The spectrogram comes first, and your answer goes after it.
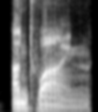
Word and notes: untwine: British English

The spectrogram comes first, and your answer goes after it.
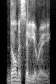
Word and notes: domiciliary: British English

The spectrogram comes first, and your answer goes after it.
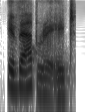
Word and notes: evaporate: Indian

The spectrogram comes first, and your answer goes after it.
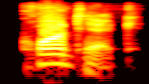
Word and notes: quantic: American English

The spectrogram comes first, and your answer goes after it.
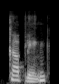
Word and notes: coupling: Indian

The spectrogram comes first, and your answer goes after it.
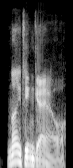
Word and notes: nightingale: British English

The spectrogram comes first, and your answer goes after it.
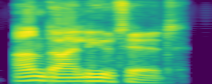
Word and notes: undiluted: British English

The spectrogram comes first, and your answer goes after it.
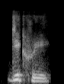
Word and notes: decree: Indian

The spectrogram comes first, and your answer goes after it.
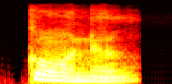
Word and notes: cornel: Indian

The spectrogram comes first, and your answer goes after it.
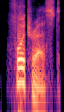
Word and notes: footrest: American English

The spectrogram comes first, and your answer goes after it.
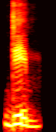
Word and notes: dame: Indian

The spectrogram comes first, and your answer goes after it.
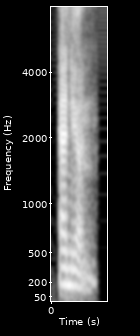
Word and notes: anion: Indian

